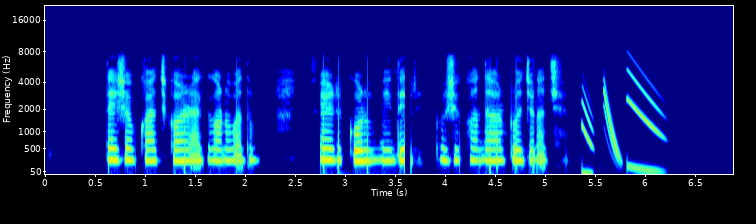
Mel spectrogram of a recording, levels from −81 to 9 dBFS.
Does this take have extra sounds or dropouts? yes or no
yes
